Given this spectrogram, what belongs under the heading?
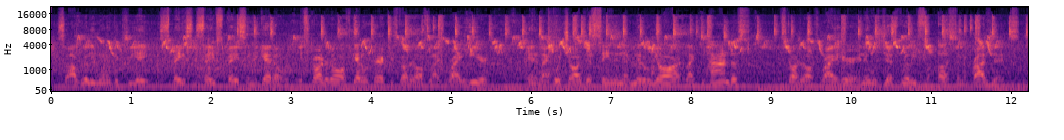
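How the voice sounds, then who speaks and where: Music plays behind a man speaking very fast with an American accent, and the room echo is audible. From Cleveland, Ohio, US. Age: 30s. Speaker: community mental health service founder. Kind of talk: documentary interview. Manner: casual, conversational.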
